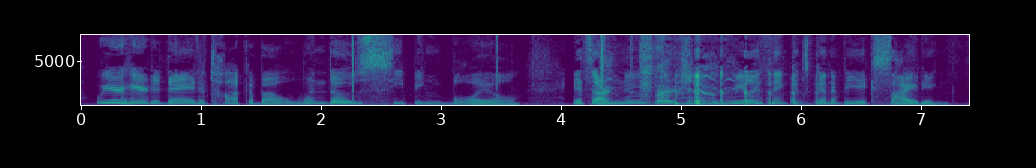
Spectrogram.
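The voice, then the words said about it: Imitates another person's voice. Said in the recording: “my passable Bill Gates impression”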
